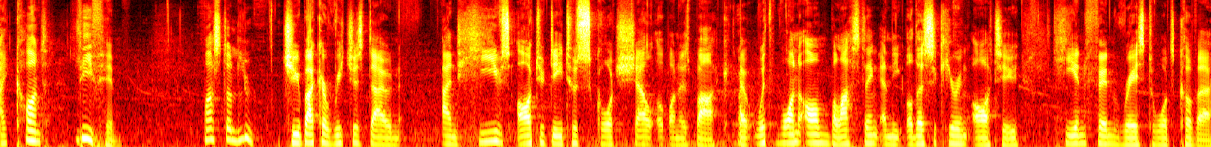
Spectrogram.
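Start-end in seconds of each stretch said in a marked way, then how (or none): 0.0-2.5 higher robot voice with real feeling. Narrating a scene with Chewbacca and R2-D2, line in an emotional C-3PO voice. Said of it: "The reason why I do that voice".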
